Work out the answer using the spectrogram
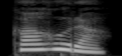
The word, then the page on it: ಕೈಹಾರೆ: kannada; kai hāre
